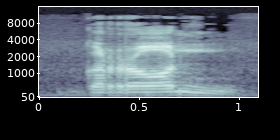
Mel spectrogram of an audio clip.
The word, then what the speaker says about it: กรณฑ์: เป็น ภาษา ไทย เนี่ย อ่าน ว่า กรน หนัง grown นะ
